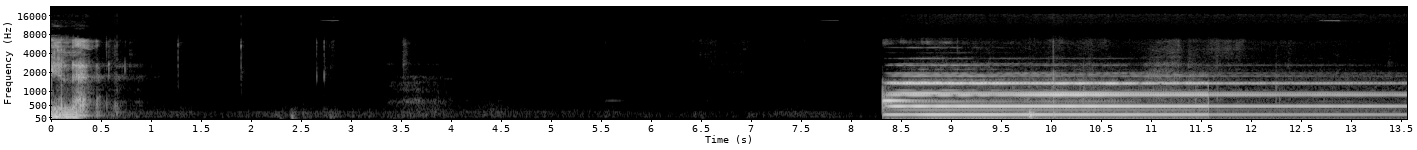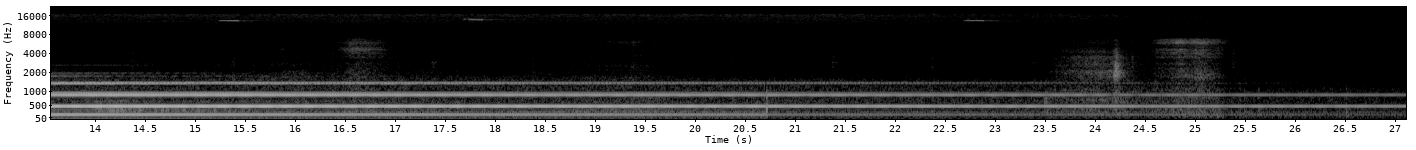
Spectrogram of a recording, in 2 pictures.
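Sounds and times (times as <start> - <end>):
singing bowl ringing: 8.3 - 27.1.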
